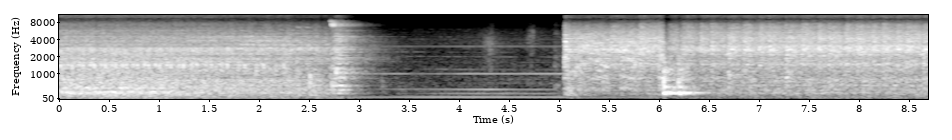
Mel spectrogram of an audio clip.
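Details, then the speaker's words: 1999 GMC Suburban with serpentine belt removed (no water pump or fan running); engine runs rough, dies, restarts and fires unevenly with clunking; misfire, suspected ignition timing badly out after seeming to self-adjust. "that's fcking horribly out of time but I put it right back where it was yeah it's readjusting itself or something that's what it sounds like me timing cuz you actually hear clunking as it tries to fire"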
